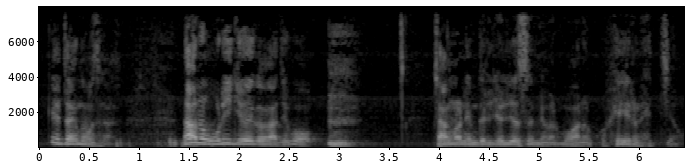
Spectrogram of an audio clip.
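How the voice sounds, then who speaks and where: Gravelly, husky-voiced male preacher. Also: high voice, lo-fi sound. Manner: emphatic, repeats phrases for effect; animated storytelling with chuckling asides. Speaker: pastor. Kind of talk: sermon to a congregation.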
